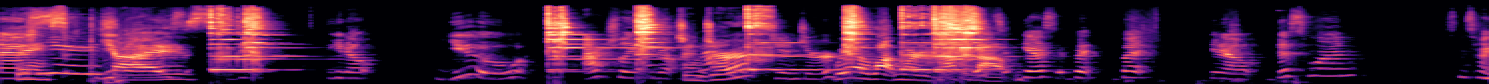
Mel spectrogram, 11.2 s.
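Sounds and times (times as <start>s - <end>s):
speech: 0.1s - 10.2s, 10.8s - 11.1s
glasses clinking in a toast: 1.6s - 2.5s, 4.1s - 7.8s.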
